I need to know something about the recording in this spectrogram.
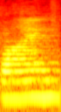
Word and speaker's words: whine: There's a kind of feeling around in Britain though and England that the quote pronunciation is more elegant even though we don't do it sort of natively.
